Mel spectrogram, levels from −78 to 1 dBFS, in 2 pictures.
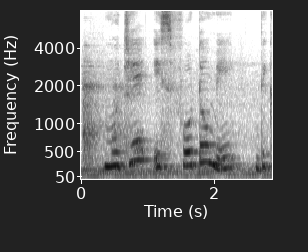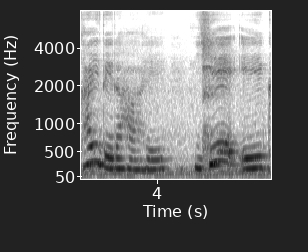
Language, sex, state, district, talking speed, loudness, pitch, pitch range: Hindi, female, Madhya Pradesh, Dhar, 105 wpm, -15 LUFS, 210 Hz, 190-260 Hz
